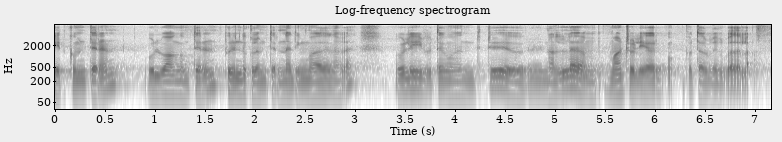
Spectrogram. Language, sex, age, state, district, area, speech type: Tamil, male, 18-30, Tamil Nadu, Salem, rural, spontaneous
